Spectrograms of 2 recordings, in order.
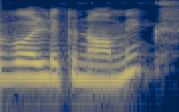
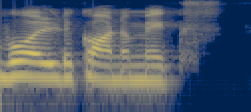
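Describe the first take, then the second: First: Economics said as "eco-NOM-ics"; stress on third syllable. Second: Economics said as "ee-CON-omics"; stress on second syllable. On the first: Booktuber unsure of pronunciation, economics stressed on its third syllable. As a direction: put the stress on "nom" in economics, questioning lift. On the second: Booktuber trying out a pronunciation, economics stressed on its second syllable. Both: Shown as a demonstration. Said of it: "which is the right way to pronounce".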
